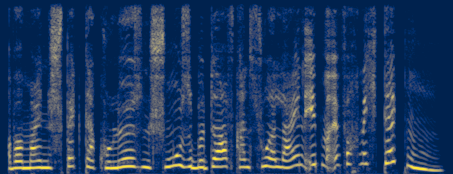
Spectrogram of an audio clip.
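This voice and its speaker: A woman voicing an exuberant, cuddle-loving young boy who talks in squeaky, gushing, drawn-out words. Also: fairly bright tone, dry recording, studio quality.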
